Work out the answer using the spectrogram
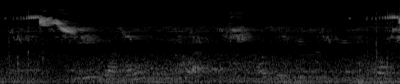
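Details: Blue-black grassquit giving an aggressive song with female calls behind. One thin, high, falling buzzy note opens and another starts at the end, over soft background chirping.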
